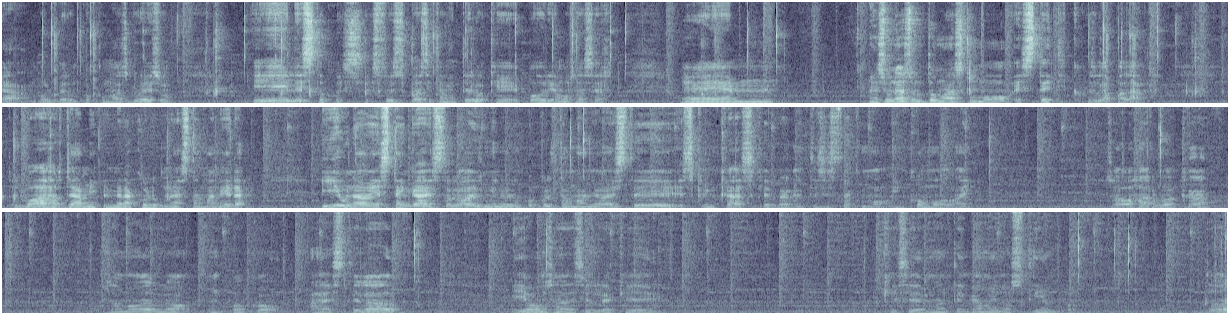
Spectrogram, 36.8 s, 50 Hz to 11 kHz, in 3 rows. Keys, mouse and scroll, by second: 1.4 middle click, 1.4 scroll down 2, 2.4 middle click, 4.6 middle click, 6.1 middle click, 11.5 middle click, 12.7 middle click, 14.1 middle click, 23.2-28.7 drag, 29.9-35.3 drag, 35.6-36.7 drag.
